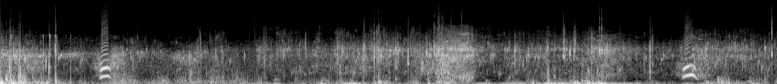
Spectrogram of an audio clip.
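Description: Water splashing and sloshing from swimming in the sea in Marlborough, with rhythmic strokes and gurgles, two louder splashes standing out, and a voice occasionally heard.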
